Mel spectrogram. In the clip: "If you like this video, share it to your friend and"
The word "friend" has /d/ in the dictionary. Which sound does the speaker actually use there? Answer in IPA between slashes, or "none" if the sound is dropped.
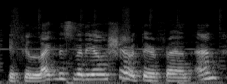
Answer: none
